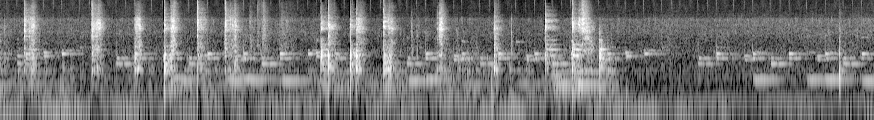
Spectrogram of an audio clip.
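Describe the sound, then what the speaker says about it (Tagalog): Shrimp are stirred in a pan after calamansi juice goes in, making a crisp sizzle under loud, rhythmic spatula clacks and scrapes that come every half second or so, then give way to a quieter simmer. "Ngayon po ay ready na pong ilagay ang ating calamansi juice. Pagkatapos po ay hahaluin natin ng konti."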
